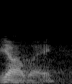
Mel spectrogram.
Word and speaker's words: Yahweh: They usually pronounce it Yahweh, but it may not even be the correct pronunciation.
